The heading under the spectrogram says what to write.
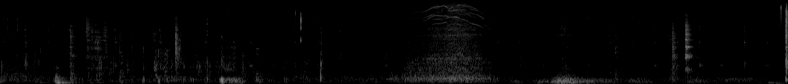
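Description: A wind-up alarm clock timer ticks steadily with sharp, dry clicks, broken midway by a brief bright rattling burst before the ticking carries on. No one speaks.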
